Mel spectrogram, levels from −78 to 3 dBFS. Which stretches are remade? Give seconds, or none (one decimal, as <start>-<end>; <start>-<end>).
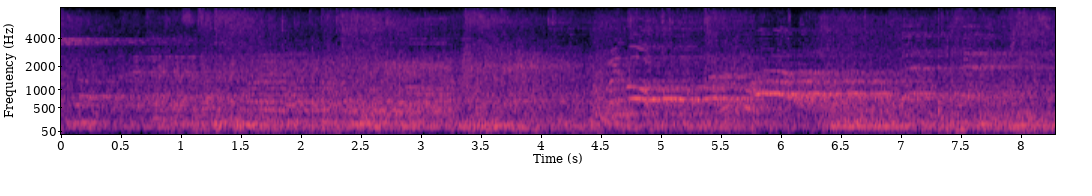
2.9-3.4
